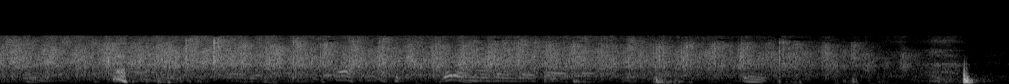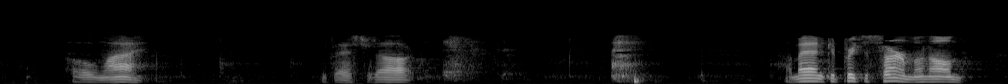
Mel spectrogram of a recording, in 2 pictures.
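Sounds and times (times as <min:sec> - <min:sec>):
church congregation applauding to welcome a preacher: 0:00.0 - 0:10.0
speech: 0:13.5 - 0:14.3, 0:18.0 - 0:19.8.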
